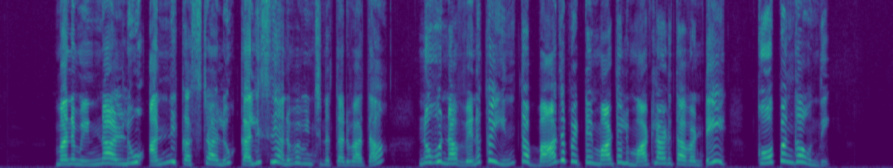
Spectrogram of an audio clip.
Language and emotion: Telugu, angry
